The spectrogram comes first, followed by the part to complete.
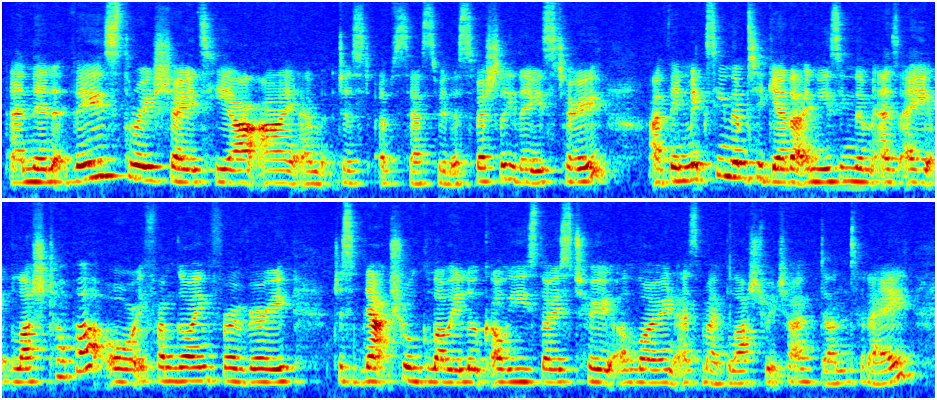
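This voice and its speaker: A woman's voice: mid-range voice, fairly even intonation, moderate pace, fairly bright tone, far from the mic. A young woman with a congested, nasal voice from a cold, gushing about beauty products in a casual vlog. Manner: gushing, enthusiastic. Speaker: beauty vlogger. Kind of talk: casual product review to camera. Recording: echoey room, a bit off mic.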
